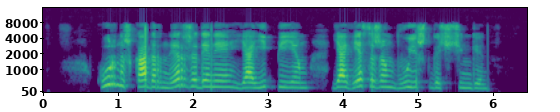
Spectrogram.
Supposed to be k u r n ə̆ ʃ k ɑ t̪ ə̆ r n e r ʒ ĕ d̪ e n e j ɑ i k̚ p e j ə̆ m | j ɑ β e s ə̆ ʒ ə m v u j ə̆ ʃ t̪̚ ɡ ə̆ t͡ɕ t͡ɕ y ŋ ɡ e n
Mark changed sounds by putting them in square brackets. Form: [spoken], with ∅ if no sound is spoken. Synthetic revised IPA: k u r n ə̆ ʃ k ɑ [d̪] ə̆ r n e r ʒ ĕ d̪ e n e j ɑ i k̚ p [i] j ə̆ m | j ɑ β e s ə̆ ʒ ə m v u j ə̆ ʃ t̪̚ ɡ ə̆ t͡ɕ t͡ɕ y ŋ ɡ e n

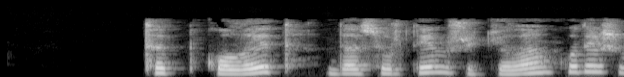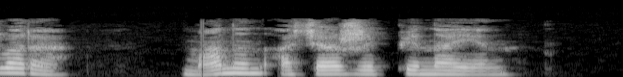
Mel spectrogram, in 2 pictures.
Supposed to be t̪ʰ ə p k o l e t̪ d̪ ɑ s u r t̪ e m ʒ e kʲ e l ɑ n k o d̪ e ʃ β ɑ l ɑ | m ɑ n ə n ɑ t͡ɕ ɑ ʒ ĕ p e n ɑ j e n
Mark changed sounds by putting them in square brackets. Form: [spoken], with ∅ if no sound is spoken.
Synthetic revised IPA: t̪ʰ ə p k o l e t̪ d̪ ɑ s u r t̪ e m ʒ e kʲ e l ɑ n k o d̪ e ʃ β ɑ [ɾ] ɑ | m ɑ n ə n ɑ t͡ɕ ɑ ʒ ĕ p e n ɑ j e n

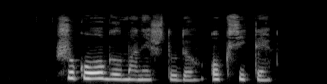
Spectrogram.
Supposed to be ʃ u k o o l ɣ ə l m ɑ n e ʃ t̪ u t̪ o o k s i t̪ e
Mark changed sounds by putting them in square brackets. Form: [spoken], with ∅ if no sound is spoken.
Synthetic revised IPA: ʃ u k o o [∅] ɣ ə l m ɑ n e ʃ t̪ u [d̪] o o k s i t̪ e

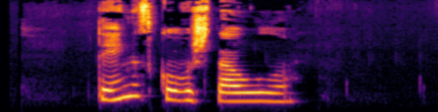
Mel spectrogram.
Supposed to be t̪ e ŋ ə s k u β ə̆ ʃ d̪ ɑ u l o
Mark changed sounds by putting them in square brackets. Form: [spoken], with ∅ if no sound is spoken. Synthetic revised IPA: t̪ e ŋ ə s k [o] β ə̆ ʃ [t̪] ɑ u l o

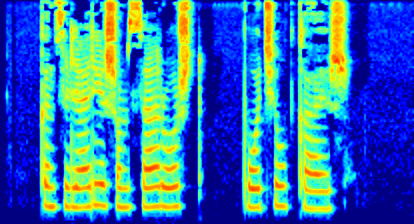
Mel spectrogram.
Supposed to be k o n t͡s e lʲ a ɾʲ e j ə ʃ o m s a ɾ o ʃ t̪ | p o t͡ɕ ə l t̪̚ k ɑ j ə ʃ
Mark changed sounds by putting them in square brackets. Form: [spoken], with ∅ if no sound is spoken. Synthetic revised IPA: k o n t͡s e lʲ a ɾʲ [i] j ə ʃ o m s [ɑ] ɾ o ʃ t̪ | p o t͡ɕ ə l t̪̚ k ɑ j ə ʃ

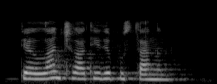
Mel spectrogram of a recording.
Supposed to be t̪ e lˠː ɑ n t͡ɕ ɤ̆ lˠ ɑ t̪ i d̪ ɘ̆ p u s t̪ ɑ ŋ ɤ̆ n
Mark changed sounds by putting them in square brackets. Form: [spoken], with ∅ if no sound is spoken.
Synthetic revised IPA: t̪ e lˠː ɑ n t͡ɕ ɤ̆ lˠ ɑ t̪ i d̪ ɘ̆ p u s t̪ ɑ ŋ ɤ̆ n

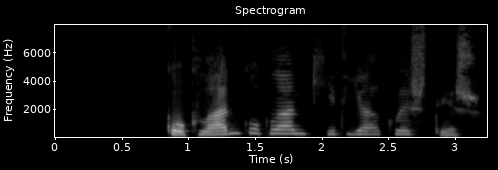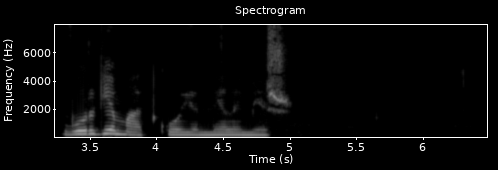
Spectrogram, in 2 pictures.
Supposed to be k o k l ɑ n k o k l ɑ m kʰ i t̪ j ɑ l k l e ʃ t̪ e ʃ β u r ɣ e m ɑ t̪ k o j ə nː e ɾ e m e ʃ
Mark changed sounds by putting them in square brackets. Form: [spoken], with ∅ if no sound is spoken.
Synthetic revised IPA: k o k l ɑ n k o k l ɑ [n] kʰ i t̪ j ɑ l k l e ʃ t̪ e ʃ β u r ɣ e m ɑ t̪ k o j ə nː e [l] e m e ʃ

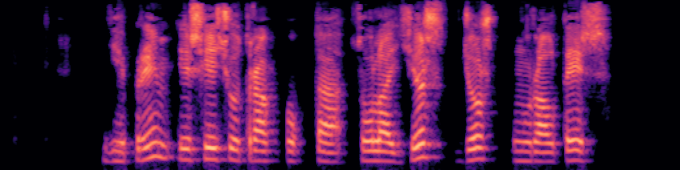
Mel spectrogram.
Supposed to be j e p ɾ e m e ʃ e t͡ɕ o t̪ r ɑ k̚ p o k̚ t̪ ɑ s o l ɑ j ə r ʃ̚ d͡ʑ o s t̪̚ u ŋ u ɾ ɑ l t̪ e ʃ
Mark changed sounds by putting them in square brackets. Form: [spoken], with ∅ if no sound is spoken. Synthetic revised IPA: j e p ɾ e m e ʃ e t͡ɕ o t̪ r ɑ k̚ p o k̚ t̪ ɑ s o l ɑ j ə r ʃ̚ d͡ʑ o [ʃ] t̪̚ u ŋ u ɾ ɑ l t̪ e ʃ

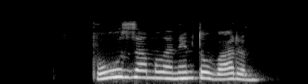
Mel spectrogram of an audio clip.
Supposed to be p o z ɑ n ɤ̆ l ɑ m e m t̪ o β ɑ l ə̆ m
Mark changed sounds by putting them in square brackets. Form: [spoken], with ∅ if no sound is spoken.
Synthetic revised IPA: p [u] z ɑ [m] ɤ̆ l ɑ [n] e m t̪ o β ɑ [ɾ] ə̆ m

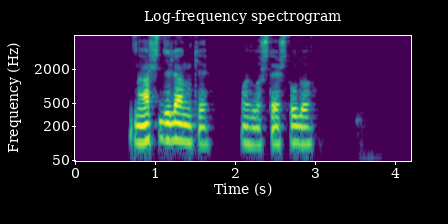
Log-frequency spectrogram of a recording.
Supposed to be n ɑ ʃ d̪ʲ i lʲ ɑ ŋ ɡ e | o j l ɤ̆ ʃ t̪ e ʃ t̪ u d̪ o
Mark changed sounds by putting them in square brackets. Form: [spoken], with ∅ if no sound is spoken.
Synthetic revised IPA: n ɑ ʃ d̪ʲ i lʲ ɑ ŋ [k] e | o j l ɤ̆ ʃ t̪ e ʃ t̪ u d̪ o

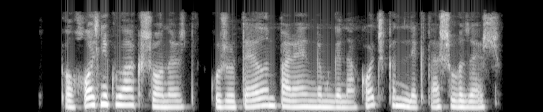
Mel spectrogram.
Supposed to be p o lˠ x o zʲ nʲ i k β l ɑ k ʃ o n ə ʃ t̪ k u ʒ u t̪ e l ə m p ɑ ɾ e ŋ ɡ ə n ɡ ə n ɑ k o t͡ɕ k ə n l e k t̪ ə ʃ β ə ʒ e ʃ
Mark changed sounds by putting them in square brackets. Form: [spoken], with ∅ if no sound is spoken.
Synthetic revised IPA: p o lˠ x o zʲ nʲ i k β l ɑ k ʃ o n ə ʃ t̪ k u ʒ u t̪ e l ə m p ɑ ɾ e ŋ ɡ ə [m] ɡ ə n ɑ k o t͡ɕ k ə n l e k t̪ [ɑ] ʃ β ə [z] e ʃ

